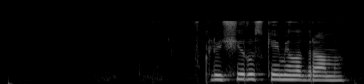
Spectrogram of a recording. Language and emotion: Russian, neutral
